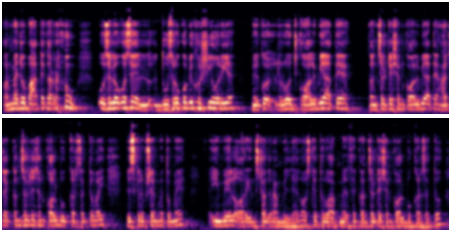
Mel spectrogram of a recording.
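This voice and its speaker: A man's voice: medium pitch, fairly even intonation, fairly quick, dark tone. A young man, a YouTube creator, replying to viewer comments in a blunt, crude and combative rant with frequent swearing.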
